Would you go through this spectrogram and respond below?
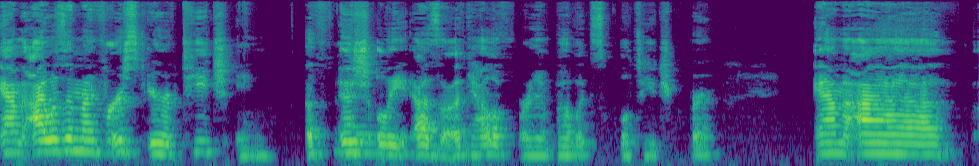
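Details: Adult woman with spasmodic dysphonia that began with stress in her first year as a teacher and took two years to diagnose; treated with Botox injections every few months, now at the end of her three-month cycle; spasmodic dysphonia.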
